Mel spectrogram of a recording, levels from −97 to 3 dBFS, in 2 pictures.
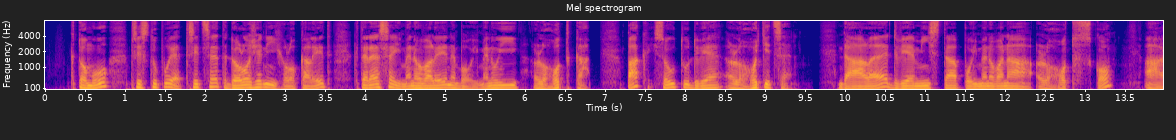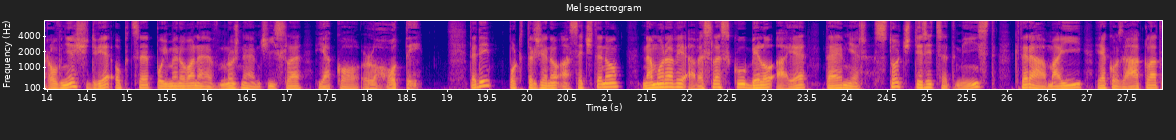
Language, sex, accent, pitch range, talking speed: Czech, male, native, 95-120 Hz, 105 wpm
